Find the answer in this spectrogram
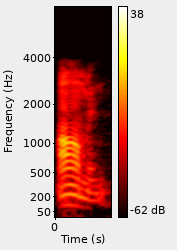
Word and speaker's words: Amen: It is a reason why that name, Amen, A-M-E-N, sometimes spelled A-M-E-N, we pronounce it A-H-M-E-N.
